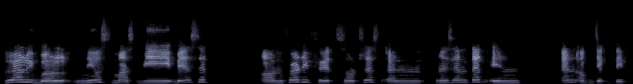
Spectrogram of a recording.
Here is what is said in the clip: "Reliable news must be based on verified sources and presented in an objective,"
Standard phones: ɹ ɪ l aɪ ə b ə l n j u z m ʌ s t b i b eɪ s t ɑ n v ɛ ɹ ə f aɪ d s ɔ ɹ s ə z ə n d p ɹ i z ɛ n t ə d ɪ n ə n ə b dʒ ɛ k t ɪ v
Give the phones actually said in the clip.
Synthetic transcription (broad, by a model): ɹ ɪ l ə b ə l n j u s m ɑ s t b i b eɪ s t ɑ n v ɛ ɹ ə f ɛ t s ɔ ɹ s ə s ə n p ɹ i s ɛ n t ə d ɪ n ə n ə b dʒ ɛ k t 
